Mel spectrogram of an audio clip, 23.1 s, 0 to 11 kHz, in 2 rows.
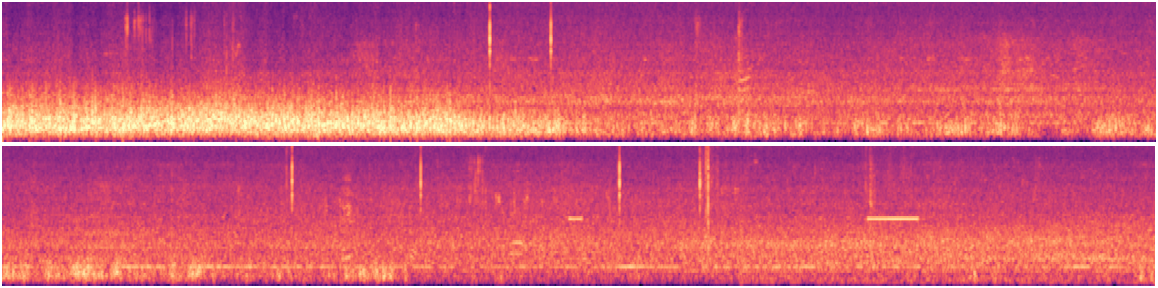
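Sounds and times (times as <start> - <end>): distant jet engine rumble: 0.0 - 23.0
wind noise on microphone: 0.0 - 23.0.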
